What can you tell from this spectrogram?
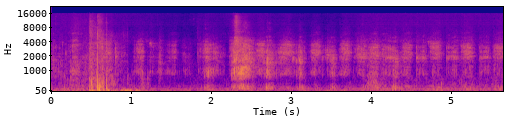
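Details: Two pug brothers, Yogi and Mister, rescued from the SPCA in Malta, wrestling together; irregular breathy huffs and snorts with a sharper burst early on, soft rasping breaths between them.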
